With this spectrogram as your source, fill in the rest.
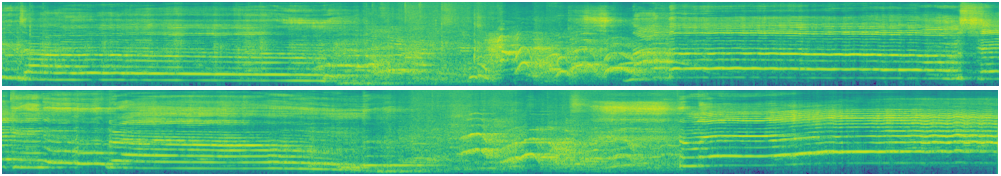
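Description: A man sings long, sliding notes through loudspeakers in a large hall.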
